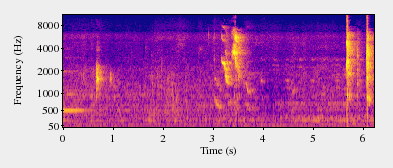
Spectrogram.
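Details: Scattered short squawks and sharp clicks from a pet African grey parrot over several seconds of near quiet, with a brief rough burst in the middle and two snappy clicks near the end.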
